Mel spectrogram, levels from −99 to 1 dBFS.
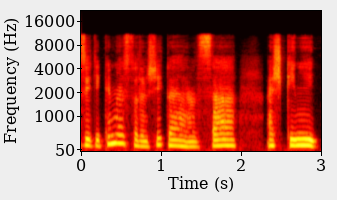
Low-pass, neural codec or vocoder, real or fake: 10.8 kHz; codec, 24 kHz, 0.9 kbps, WavTokenizer, medium music audio release; fake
